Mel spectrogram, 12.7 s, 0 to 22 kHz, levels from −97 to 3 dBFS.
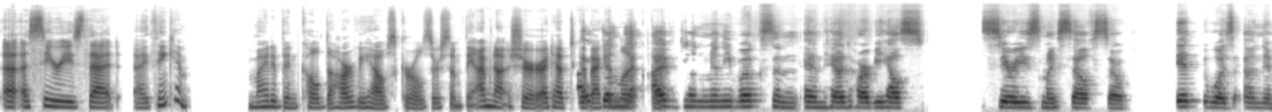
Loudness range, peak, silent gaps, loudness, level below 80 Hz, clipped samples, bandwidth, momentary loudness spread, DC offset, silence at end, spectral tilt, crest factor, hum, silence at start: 4 LU; -6 dBFS; 1.22-1.30 s, 1.91-2.48 s, 9.28-9.82 s, 11.40-11.76 s; -24 LUFS; -70 dBFS; under 0.1%; 18.5 kHz; 10 LU; under 0.1%; 0 s; -3.5 dB/octave; 18 dB; none; 0.05 s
